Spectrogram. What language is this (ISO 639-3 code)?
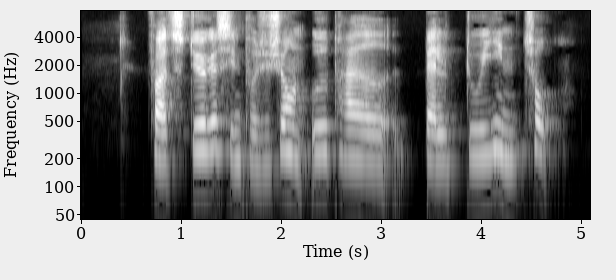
dan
